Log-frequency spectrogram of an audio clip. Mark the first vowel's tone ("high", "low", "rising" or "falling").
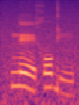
falling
